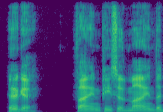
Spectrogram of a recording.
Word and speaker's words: hygge: First of all, let's start with how you say it. Pronounced Hygge,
